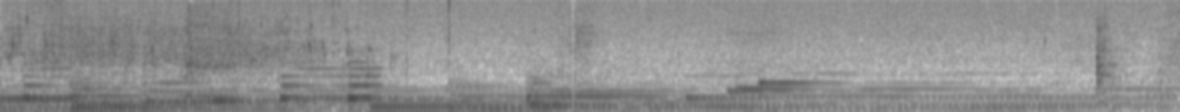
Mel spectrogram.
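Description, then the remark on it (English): Water pours steadily into a baptismal font during a baptism, a continuous splashing trickle whose hollow ringing tone rises as the basin fills, with no voices. “Go ahead and pour the rest in.”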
